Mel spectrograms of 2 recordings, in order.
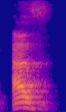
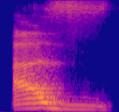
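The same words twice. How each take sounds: First: The z sound stops abruptly without hiss. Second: The z sound flows with a sustained hiss. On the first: The speaker calls it wrong. "nggak boleh az" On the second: The speaker calls it right. "tapi az"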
